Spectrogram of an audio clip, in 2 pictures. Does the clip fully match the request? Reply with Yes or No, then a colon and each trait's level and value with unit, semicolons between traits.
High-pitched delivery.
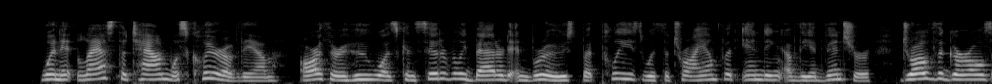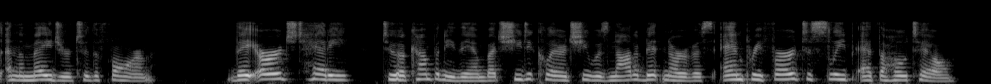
Yes: high, 210 Hz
